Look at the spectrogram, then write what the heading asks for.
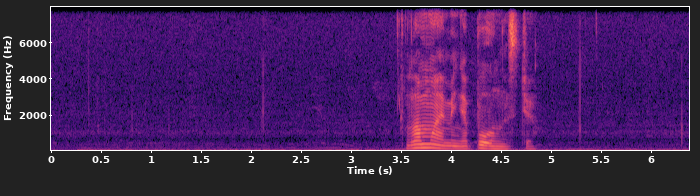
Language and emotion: Russian, neutral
